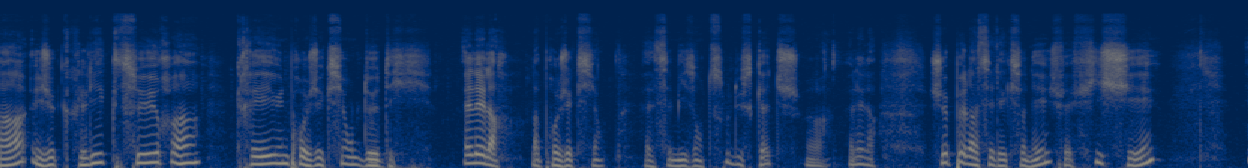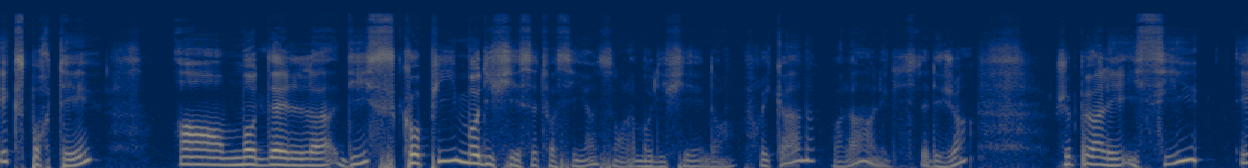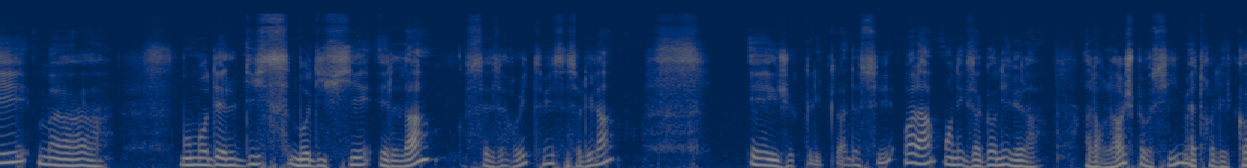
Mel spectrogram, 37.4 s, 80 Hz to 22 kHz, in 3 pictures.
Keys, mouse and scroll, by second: 3.7 click, 7.2 click, 7.7 space, 9.1 click, 10.8 click, 12.5 click, 18.0 click, 20.1 click, 21.3 click, 23.7 click, 31.0 click, 33.4 click.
